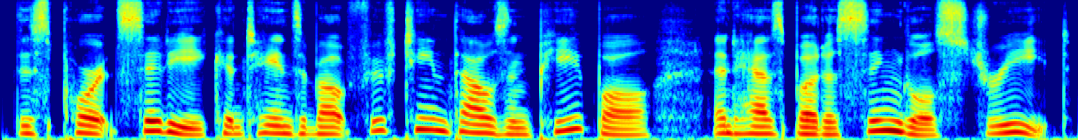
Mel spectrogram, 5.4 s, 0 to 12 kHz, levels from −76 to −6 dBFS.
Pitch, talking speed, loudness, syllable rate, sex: 180 Hz, 155 wpm, -16 LUFS, 4.3 syllables/s, female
